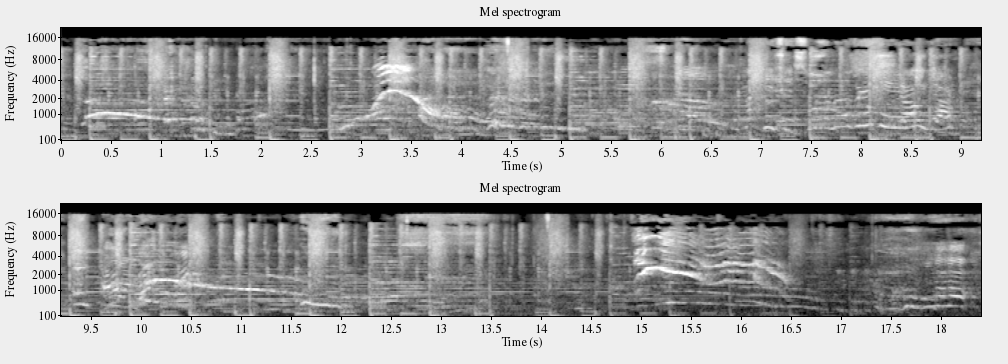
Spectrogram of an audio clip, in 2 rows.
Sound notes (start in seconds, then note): 3.8 kids shrieking; 8.1 kids chattering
